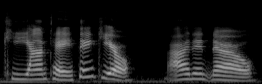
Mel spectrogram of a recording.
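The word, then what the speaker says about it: Chianti: I know you're in Florida Rob says it's pronounced chiante thank you I didn't know and I couldn't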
